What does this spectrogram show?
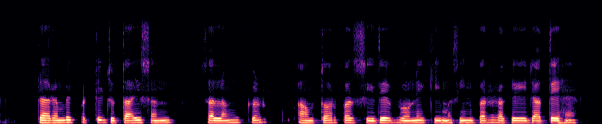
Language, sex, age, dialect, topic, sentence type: Hindi, male, 18-24, Kanauji Braj Bhasha, agriculture, statement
